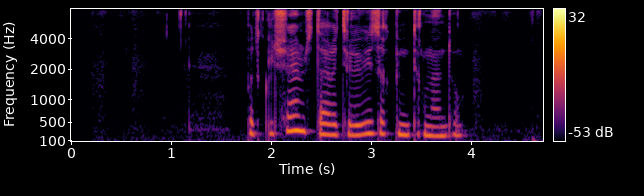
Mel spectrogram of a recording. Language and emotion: Russian, neutral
